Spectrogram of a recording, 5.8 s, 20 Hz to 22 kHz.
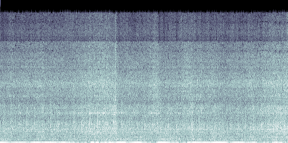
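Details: Buick engine in burnt P12 car, rear wheels off ground, after refitting valve covers with gaskets and topping off oil: steady even note, no knocking; owner thinks the loose valve cover had been hitting a rocker.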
